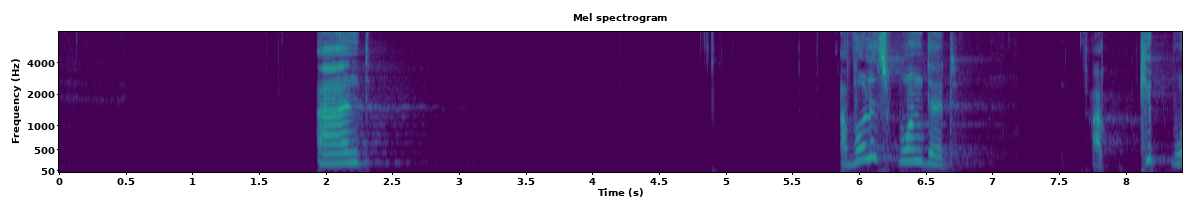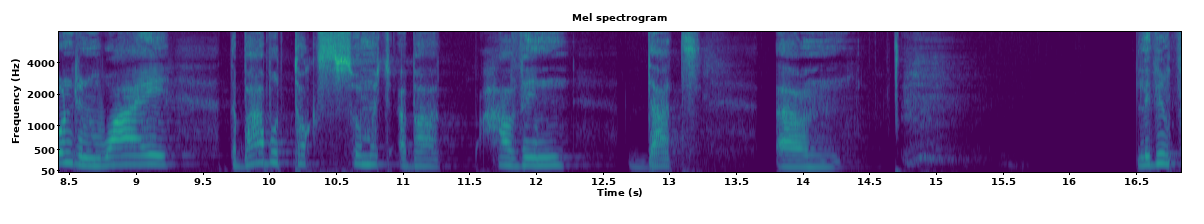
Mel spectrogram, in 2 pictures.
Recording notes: This audio was recorded at our venue in Great Denham.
